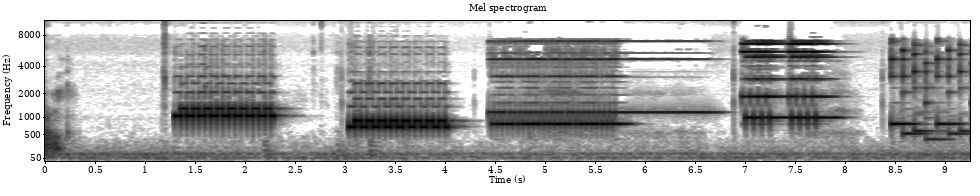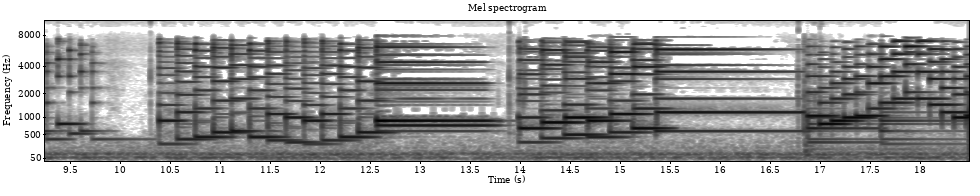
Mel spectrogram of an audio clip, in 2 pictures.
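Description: A Panasonic KX-TGC222 cordless phone handset plays its ringer tones one after another. First come several short electronic trilling rings, each a second or two long. From about halfway it plays multi-note electronic melodies.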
